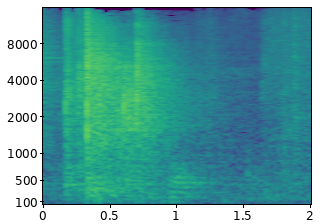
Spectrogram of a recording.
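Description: A flat metal rule dragged across a sheet of kraft paper, a scraping rustle. It starts sharply about a fifth of a second in, with a couple of harder strokes, and fades out by about a second.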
